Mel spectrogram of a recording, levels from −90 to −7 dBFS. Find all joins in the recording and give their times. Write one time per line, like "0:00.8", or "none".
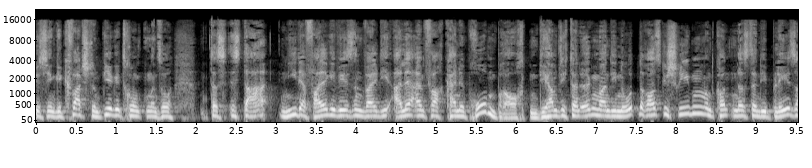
none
